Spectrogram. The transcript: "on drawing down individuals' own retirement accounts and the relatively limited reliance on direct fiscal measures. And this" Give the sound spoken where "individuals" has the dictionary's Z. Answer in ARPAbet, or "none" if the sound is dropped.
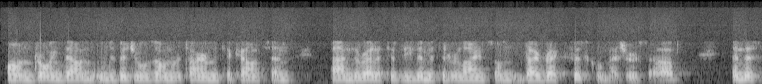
Z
